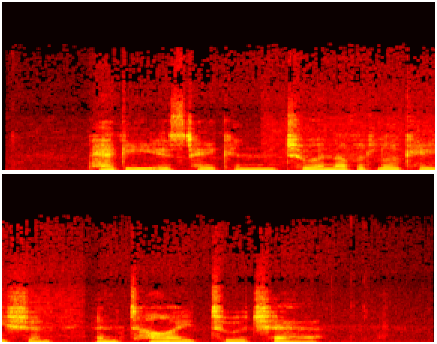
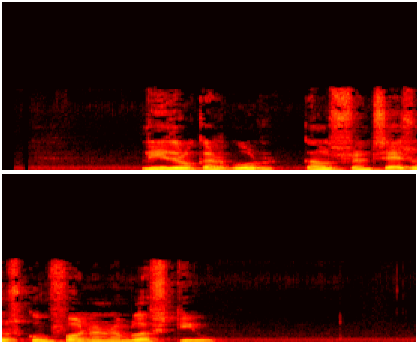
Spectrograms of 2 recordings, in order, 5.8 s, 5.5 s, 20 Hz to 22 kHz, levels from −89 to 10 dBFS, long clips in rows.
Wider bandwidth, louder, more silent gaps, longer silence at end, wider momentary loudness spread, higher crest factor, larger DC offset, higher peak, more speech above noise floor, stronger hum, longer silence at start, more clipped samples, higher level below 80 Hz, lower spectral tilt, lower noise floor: first, 16.5 kHz vs 11.5 kHz; first, -21 LUFS vs -26 LUFS; neither; second, 0.75 s vs 1.35 s; about the same, 9 LU vs 9 LU; about the same, 20 dB vs 18 dB; neither; first, -4 dBFS vs -10 dBFS; second, 28 dB vs 37 dB; neither; second, 0.6 s vs 0.95 s; neither; first, -52 dBFS vs -76 dBFS; second, -3.5 dB/octave vs -5 dB/octave; second, -51 dBFS vs -62 dBFS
